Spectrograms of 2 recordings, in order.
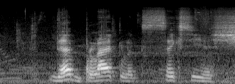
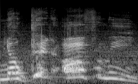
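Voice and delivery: angry shout; 5 semitones higher than usual. Real, not acted. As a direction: shout higher at the car ramming you. Rammed by cop car.

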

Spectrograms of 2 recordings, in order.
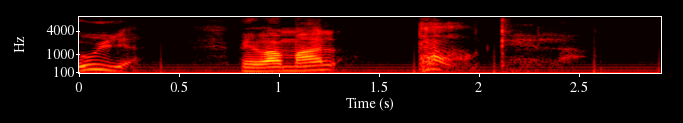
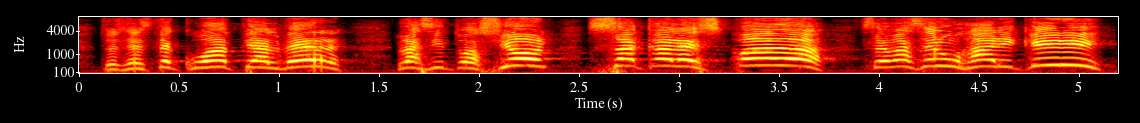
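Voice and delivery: louder, building storytelling; dramatic preaching; 7 semitones higher, 14 dB louder than usual. Acted. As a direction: preach the jailer's despair with force. Narración dramática del carcelero. (predicación dramática en voz alta)

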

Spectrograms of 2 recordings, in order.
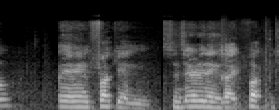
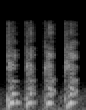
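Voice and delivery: imitated gunshots; 11 semitones higher than usual. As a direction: mimic rounds hitting the car. Imitating rifle shots.

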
